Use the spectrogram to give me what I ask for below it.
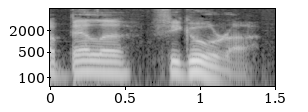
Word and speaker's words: bella figura: Another one I was intrigued by is fara bella figura. I guess that's presenting your best self. – Right, bella figura. Very good pronunciation there, Brian.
